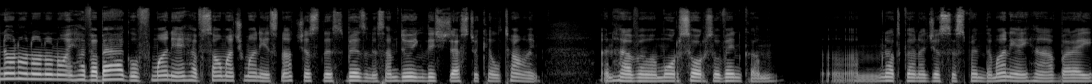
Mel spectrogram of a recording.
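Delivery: ordinary talk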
